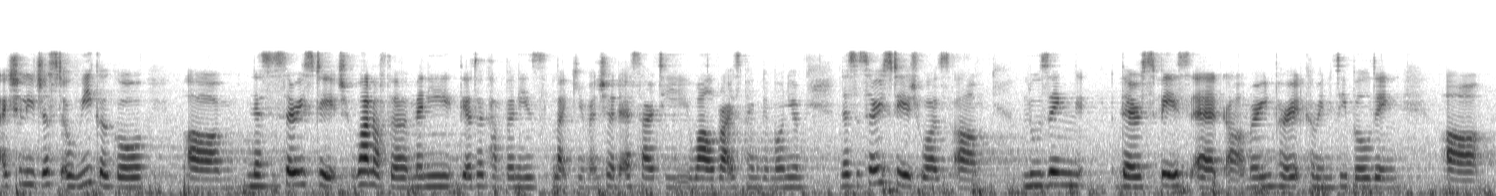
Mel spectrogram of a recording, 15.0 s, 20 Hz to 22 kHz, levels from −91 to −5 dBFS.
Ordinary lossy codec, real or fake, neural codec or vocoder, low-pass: none; real; none; 7.2 kHz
